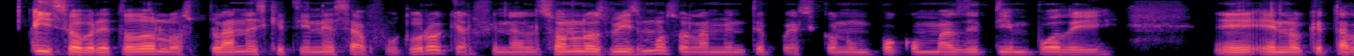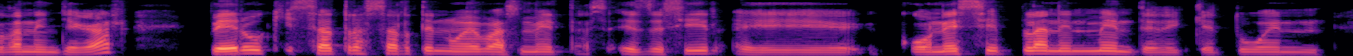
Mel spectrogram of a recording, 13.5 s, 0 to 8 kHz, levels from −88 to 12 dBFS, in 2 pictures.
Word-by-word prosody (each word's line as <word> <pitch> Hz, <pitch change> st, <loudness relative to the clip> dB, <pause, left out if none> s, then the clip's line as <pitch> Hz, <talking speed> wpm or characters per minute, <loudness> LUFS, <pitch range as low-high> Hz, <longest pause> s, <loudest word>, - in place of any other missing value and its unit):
y, 140 Hz, -3 st, +10 dB
sobre 115 Hz, -2 st, +4 dB
todo, 130 Hz, +2 st, +3 dB
los 120 Hz, -3 st, -4 dB
planes 120 Hz, +3 st, 0 dB
que -, -, -6 dB
tienes 120 Hz, +1 st, -5 dB
a -, -, +1 dB
futuro, 170 Hz, +9 st, -3 dB
que -, -, -4 dB
al -, -, -7 dB
final 115 Hz, 0 st, -7 dB
son 130 Hz, +3 st, +1 dB
los 135 Hz, -2 st, +1 dB
mismos, 145 Hz, +5 st, -1 dB
solamente, 115 Hz, -1 st, -6 dB
pues, -, -, -10 dB
con 115 Hz, -, -8 dB
un 115 Hz, -1 st, -9 dB
poco 120 Hz, -1 st, -5 dB
más 120 Hz, 0 st, -4 dB
de 120 Hz, -, -5 dB
tiempo 120 Hz, +1 st, -3 dB
de, 120 Hz, +1 st, -3 dB, 0.5 s
eh, 115 Hz, +1 st, +4 dB
en 120 Hz, -, +4 dB
lo 115 Hz, -, 0 dB
que -, -, -2 dB
tardan 125 Hz, +2 st, 0 dB
en 115 Hz, -1 st, -5 dB
llegar, 115 Hz, -, +2 dB, 0.4 s
pero 150 Hz, +5 st, +9 dB
quizá 150 Hz, -1 st, +2 dB
trazarte 155 Hz, -1 st, -1 dB
nuevas 135 Hz, -3 st, +1 dB
metas. 125 Hz, -1 st, -5 dB
Es 125 Hz, -, -2 dB
decir, 155 Hz, +4 st, -2 dB
eh, 115 Hz, -1 st, -4 dB, 0.2 s
con 125 Hz, +1 st, 0 dB
ese 140 Hz, +2 st, +3 dB
plan 155 Hz, -1 st, +4 dB
en 145 Hz, 0 st, -2 dB
mente 140 Hz, -6 st, 0 dB
de 115 Hz, -1 st, -8 dB
que 115 Hz, -, -8 dB
tú 125 Hz, +2 st, -6 dB
en, 115 Hz, -2 st, -7 dB
125 Hz, 215 wpm, -23 LUFS, 115-140 Hz, 0.5 s, y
